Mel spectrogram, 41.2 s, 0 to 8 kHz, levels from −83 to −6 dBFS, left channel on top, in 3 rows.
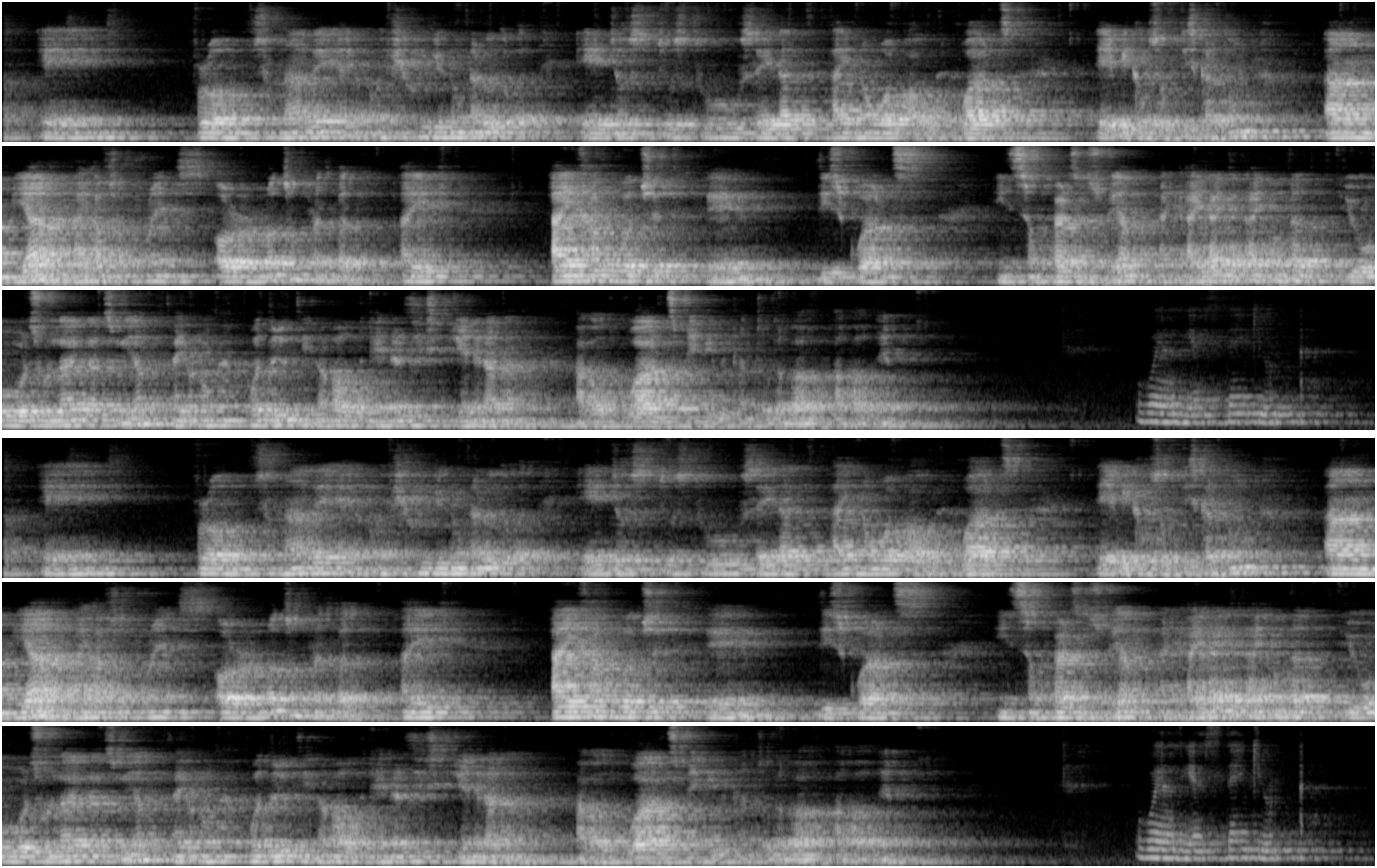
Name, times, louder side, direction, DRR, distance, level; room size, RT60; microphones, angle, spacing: voice 1, 0.3-1.0 1.9-5.5 5.7-7.9 8.3-10.5 10.9-12.7 13.2-17.2 17.7-18.2 19.2-21.5 21.8-22.9 23.2-23.3 23.7-32.8 33.2-36.4, equal, 75° left, -1 dB, 7.1 m, -23 dB
voice 2, 38.8-40.5, right 1 dB, 60° right, 4 dB, 1.5 m, -35 dB
23.0 x 12.5 x 9.6 m, 2.4 s
head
